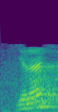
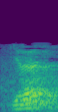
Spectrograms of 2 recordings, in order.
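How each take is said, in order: Both takes have the same delivery.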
